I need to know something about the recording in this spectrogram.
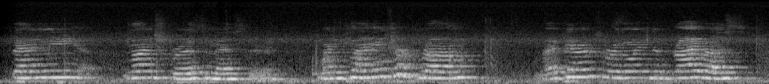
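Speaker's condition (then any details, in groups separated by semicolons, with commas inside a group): Spastic quadriplegic cerebral palsy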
